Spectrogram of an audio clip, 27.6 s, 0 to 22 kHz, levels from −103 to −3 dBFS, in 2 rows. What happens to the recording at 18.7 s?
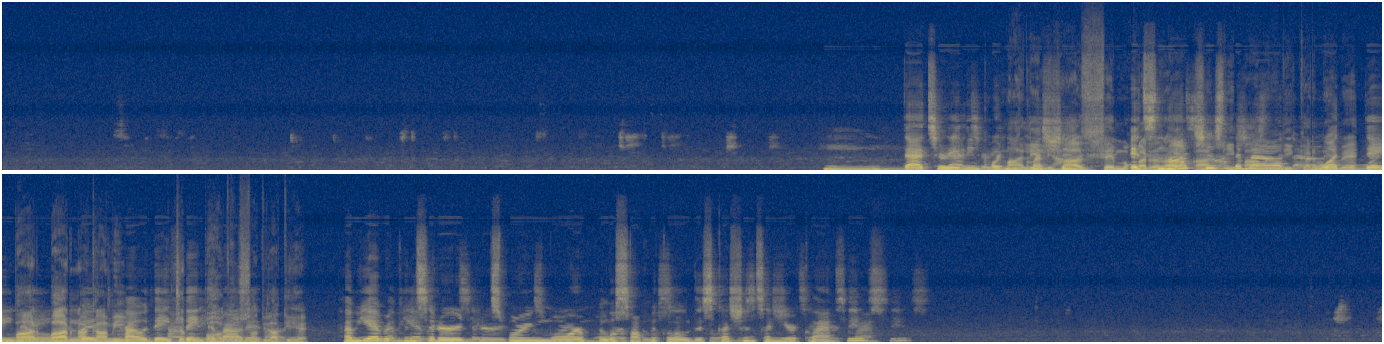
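At 18.7 s, as throughout the clip, a far-end loudspeaker feeds the microphone with no echo canceller, so the speech returns roughly 400 ms later as a thinner copy about 13 dB quieter.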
